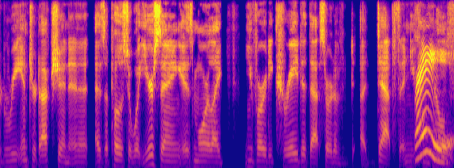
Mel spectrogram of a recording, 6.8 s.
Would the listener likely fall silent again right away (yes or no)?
no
